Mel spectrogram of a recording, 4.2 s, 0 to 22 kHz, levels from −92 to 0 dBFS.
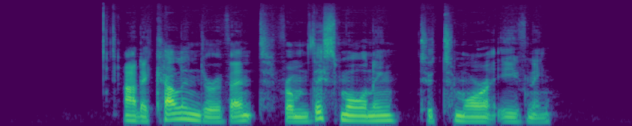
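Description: A speech recording whose signal shows no audible technical fault anywhere.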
